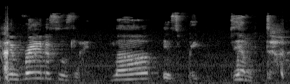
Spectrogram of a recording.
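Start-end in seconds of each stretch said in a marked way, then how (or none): 1.1-2.8 slow, deliberate grandmotherly voice, every word weighted. Retelling how Brandis said it: slow, grandmotherly Cicely Tyson delivery. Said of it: "She says it slow".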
